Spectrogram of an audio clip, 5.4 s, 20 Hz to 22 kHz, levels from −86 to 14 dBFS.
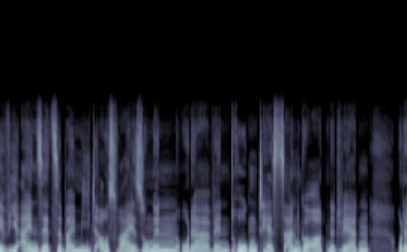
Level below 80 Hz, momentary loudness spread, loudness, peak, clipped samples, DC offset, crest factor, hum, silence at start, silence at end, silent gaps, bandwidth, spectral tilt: -58 dBFS; 5 LU; -19 LUFS; -4 dBFS; under 0.1%; 0.3%; 14 dB; none; 0 s; 0 s; none; 13.5 kHz; -6 dB/octave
